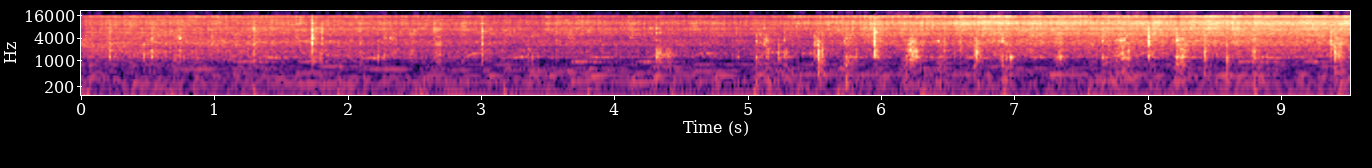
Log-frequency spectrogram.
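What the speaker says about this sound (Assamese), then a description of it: "ভাজি লৈছোঁ মছলাখিনি।" Spice paste fries in a pan for a bitter gourd dish, giving a loud, continuous close sizzle punctuated by scraping stirring strokes and clicks of the spoon against the pan, with no talking.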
